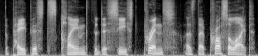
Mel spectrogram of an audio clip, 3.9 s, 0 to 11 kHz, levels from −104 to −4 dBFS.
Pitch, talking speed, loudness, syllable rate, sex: 110 Hz, 140 wpm, -19 LUFS, 4.8 syllables/s, male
